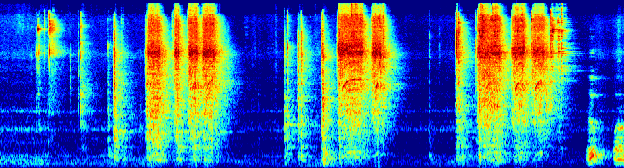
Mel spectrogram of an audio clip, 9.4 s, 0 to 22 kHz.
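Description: A power driver runs in several loud, whirring bursts, broken by pauses and clicks, as it backs an 8 mm bolt out of a lawn mower while the gas tank is being removed.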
